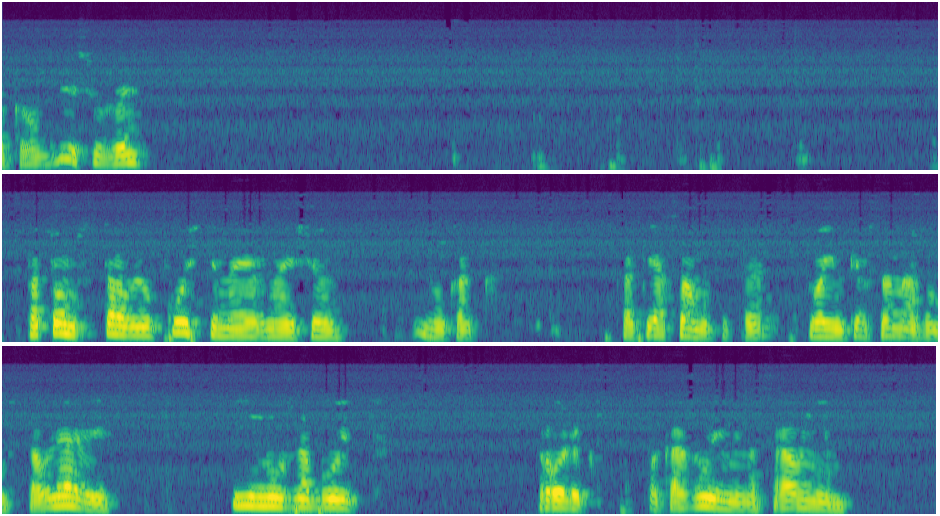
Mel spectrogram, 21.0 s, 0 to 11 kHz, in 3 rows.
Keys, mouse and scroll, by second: 0.4-3.4 middle drag, 3.4 scroll down 1, 4.6 shift+middle click, 5.0 scroll down 1, 5.4 scroll up 1, 5.5 middle click, 7.0 click, 8.1 r, 10.3-11.1 middle drag, 11.6 r, 13.0 middle click, 15.0 click, 16.1 g, 18.6-19.6 middle drag.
